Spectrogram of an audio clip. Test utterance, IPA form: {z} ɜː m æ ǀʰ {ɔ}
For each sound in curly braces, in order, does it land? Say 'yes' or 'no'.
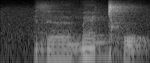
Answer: yes, no

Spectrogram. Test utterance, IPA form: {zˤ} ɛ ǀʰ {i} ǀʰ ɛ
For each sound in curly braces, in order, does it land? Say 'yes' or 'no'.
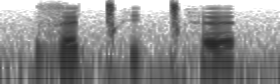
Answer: no, yes

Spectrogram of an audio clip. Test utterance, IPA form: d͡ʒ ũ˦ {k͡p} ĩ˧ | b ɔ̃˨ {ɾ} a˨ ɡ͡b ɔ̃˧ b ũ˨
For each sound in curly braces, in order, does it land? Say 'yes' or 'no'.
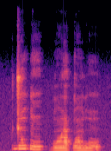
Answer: yes, yes

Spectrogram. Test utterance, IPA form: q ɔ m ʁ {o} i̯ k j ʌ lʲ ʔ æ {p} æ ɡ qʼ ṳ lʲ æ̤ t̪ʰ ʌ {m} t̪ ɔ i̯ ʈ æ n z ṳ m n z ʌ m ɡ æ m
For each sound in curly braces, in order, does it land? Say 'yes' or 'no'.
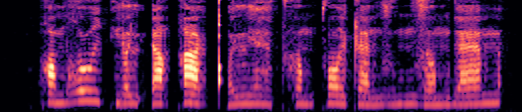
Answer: no, no, yes

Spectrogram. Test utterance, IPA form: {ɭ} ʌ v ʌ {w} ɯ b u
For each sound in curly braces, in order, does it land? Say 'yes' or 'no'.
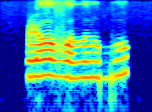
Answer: yes, no

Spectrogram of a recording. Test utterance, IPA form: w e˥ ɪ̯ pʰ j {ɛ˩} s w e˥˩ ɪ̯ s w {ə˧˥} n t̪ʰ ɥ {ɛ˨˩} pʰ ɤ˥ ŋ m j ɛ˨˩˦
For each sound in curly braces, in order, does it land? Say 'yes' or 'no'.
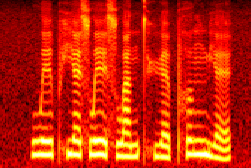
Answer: no, no, yes

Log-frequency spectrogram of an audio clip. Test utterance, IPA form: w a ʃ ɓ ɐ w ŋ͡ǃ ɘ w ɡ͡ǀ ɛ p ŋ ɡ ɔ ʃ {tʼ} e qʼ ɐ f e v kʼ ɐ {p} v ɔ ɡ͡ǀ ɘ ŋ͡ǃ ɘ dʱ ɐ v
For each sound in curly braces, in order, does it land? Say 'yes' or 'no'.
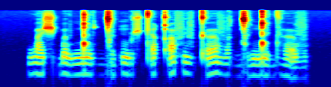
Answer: yes, no

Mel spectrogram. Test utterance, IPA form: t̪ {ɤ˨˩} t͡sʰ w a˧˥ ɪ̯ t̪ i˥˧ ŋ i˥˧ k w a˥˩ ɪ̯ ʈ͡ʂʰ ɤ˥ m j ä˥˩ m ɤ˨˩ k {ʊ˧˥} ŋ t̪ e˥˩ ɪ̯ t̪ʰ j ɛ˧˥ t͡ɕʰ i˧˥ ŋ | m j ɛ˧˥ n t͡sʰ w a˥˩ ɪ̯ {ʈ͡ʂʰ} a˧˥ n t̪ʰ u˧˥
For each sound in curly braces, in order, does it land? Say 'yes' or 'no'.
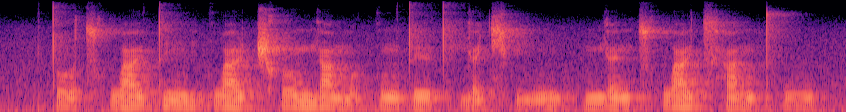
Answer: yes, no, no

